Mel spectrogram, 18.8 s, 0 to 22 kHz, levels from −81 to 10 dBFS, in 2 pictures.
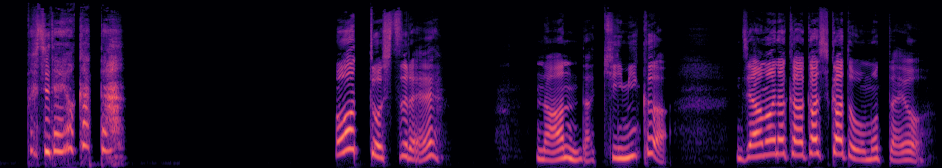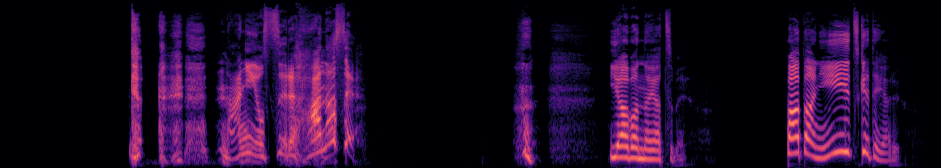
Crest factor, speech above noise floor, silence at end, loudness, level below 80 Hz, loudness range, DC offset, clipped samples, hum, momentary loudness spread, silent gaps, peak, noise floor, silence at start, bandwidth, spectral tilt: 22 dB; 66 dB; 0.45 s; -20 LUFS; -76 dBFS; 5 LU; under 0.1%; under 0.1%; none; 15 LU; 1.81-2.64 s, 5.96-6.02 s, 10.14-10.61 s, 16.80-17.17 s; 0 dBFS; -86 dBFS; 0.3 s; over 20 kHz; -2.5 dB/octave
